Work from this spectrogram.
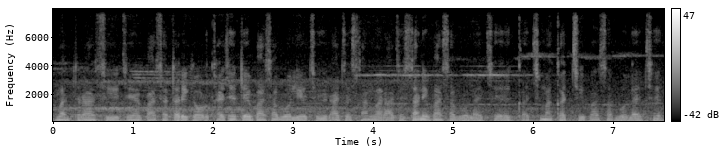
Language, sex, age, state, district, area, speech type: Gujarati, male, 18-30, Gujarat, Ahmedabad, urban, spontaneous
